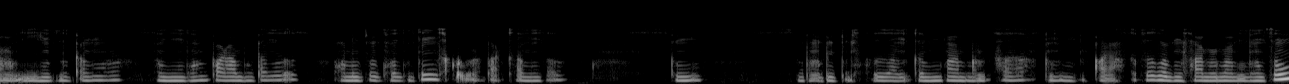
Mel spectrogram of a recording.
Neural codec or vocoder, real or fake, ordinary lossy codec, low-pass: autoencoder, 44.1 kHz, a latent of 192 numbers a frame, MeloTTS; fake; none; 5.4 kHz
